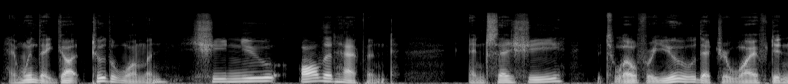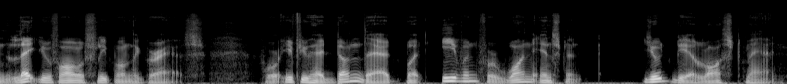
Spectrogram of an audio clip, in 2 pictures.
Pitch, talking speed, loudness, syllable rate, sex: 95 Hz, 175 wpm, -19 LUFS, 4.2 syllables/s, male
